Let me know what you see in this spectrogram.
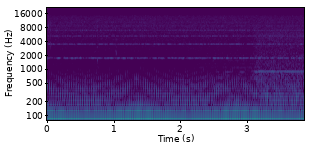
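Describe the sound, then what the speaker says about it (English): A 500 MW power station generator, its rotor turning at 3,000 revolutions a minute, gives a loud, steady electrical hum with a slow rhythmic throbbing, and no voices. "The orange machine is the generator."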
